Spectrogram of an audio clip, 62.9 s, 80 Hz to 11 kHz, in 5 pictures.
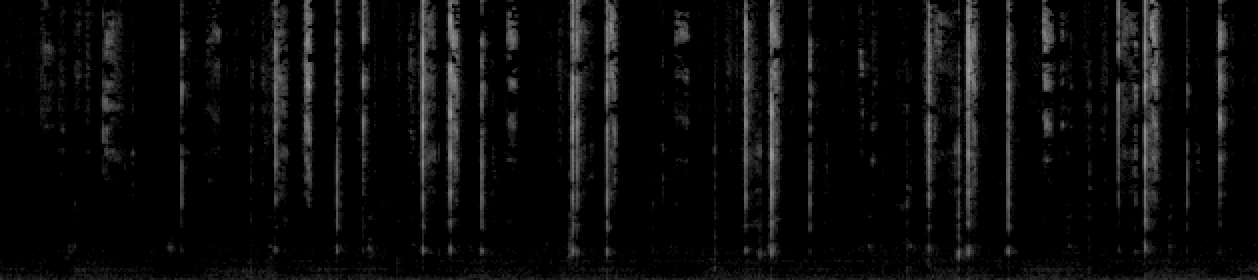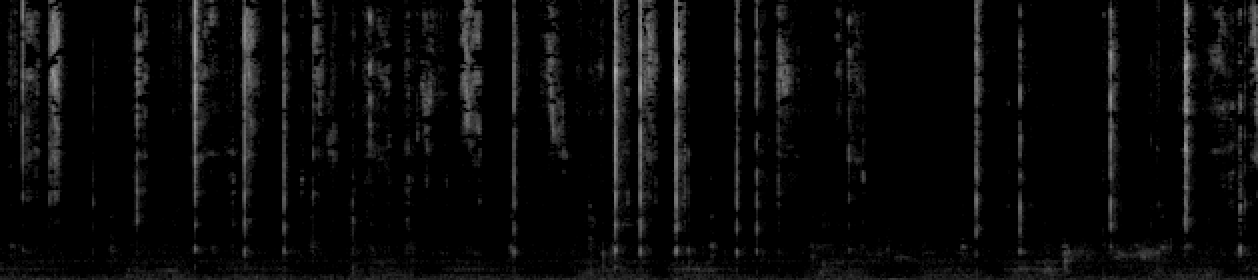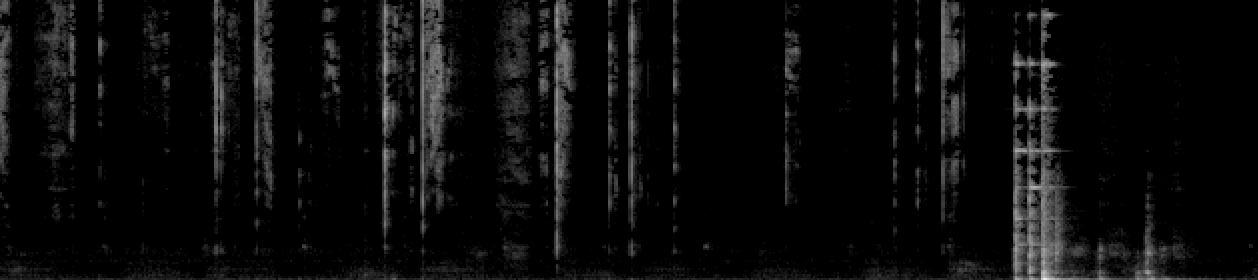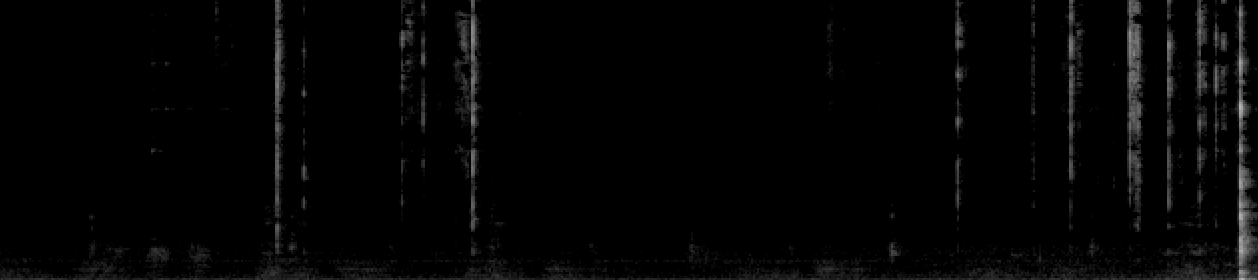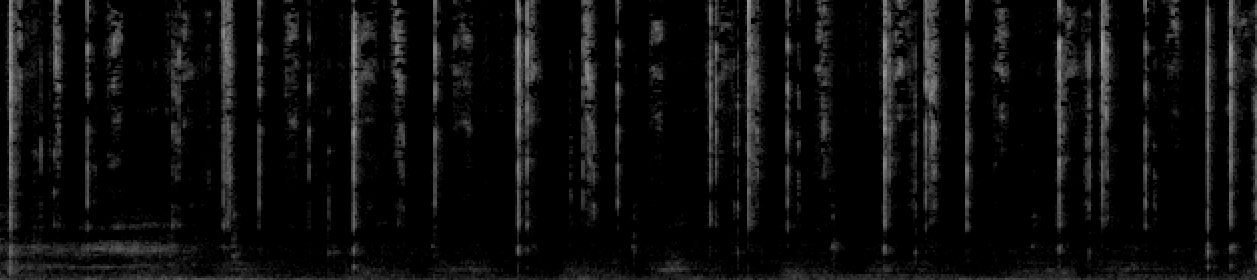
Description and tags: knitting and dropping metal knitting needle
30 seconds of knitting with metal knitting needles, dropping a metal knitting needle and about 22 seconds of knitting afterward.
Metal-Knitting-Needles, Knitting, Dropping-Knitting-Needle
